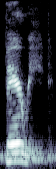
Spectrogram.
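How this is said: It is said rhyming with the fruit berry. "They use that pronunciation"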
